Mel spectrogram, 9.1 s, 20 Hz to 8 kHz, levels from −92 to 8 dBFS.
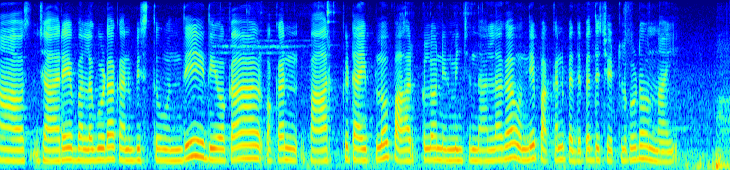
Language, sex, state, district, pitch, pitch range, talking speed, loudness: Telugu, female, Andhra Pradesh, Visakhapatnam, 200 Hz, 190-210 Hz, 145 wpm, -24 LUFS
